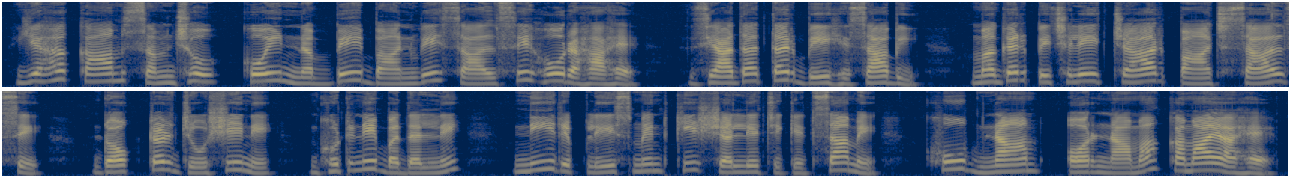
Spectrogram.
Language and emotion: Hindi, neutral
